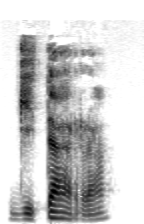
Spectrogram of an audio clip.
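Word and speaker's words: guitarra: Respektive my vynecháme výslovnost toho Učka. Ono je v podstatě němé pro nás tu chvíli. Miguel je příklad jeden, Gitara, gitara je příklad druhý. Gitara píšeme G, U a I, pak je tara. Ano, T, A, R, R, A. Dvě R se ještě dostane výslovnost. Gitara. G a U a I vyslovíme jako G.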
